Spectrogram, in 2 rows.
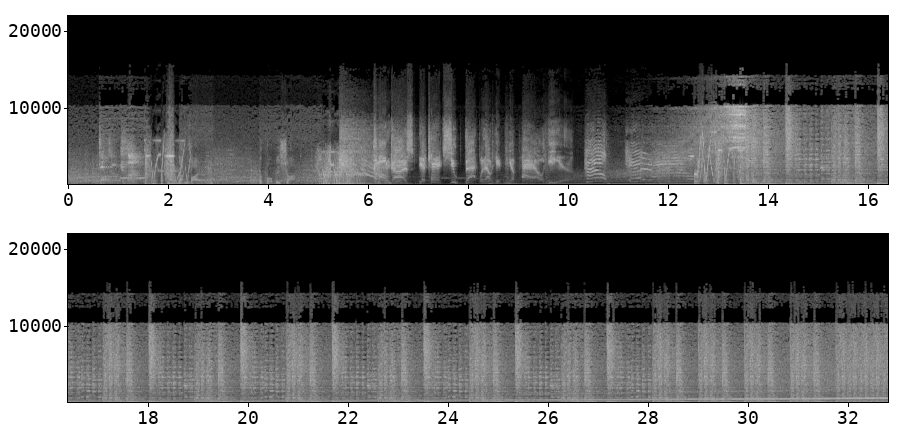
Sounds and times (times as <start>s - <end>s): Music: 12.4s - 32.8s.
